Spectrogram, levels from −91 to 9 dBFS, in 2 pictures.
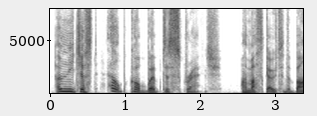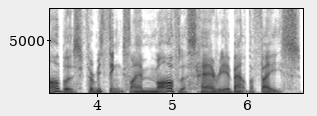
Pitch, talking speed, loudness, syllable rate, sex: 135 Hz, 185 wpm, -20 LUFS, 4.7 syllables/s, male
